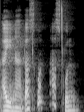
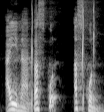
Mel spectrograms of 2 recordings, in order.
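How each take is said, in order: First: Aina taskun with a rising question tune. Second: Aina taskun said firmly, a bit louder, Askun falling. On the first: Teacher contrasts for students: Aina taskun as a question. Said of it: "Itu kan ada tanya". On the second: Teacher shows students the conditional: firm Aina taskun. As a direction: say Aina taskun as a firm statement, not a question. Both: Shown as a demonstration.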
